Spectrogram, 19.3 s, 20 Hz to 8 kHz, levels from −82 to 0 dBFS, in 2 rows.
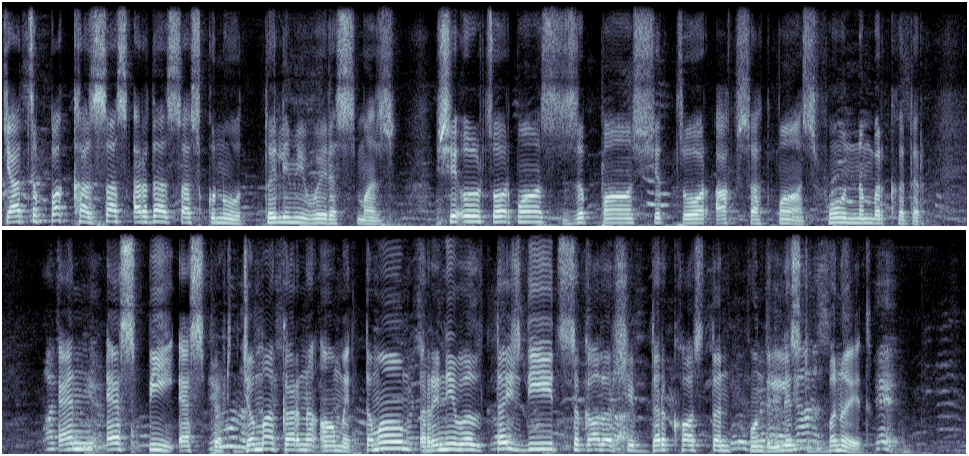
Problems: constant background noise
